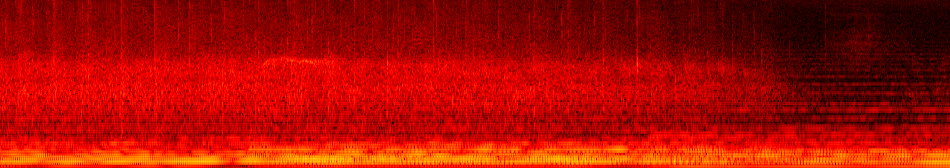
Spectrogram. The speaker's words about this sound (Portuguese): Se você pode, aplaude a Ele com toda a tua força.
